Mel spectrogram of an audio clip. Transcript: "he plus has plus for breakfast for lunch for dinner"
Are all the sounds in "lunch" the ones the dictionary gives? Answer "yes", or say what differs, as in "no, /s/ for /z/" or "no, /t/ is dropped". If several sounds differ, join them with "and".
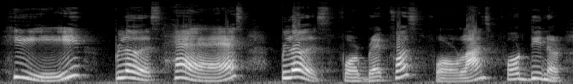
no, /s/ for /tʃ/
